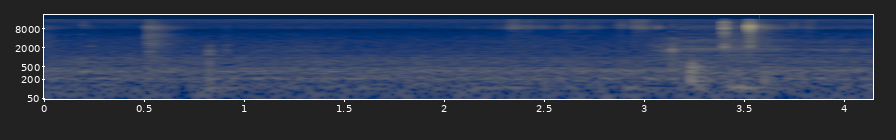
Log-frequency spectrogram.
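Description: A lock clicks open.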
